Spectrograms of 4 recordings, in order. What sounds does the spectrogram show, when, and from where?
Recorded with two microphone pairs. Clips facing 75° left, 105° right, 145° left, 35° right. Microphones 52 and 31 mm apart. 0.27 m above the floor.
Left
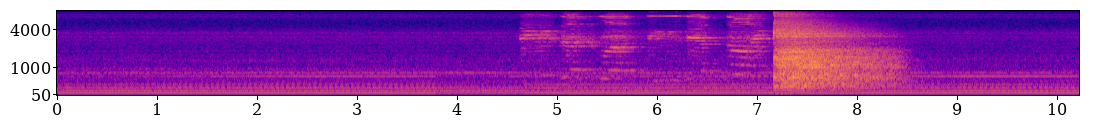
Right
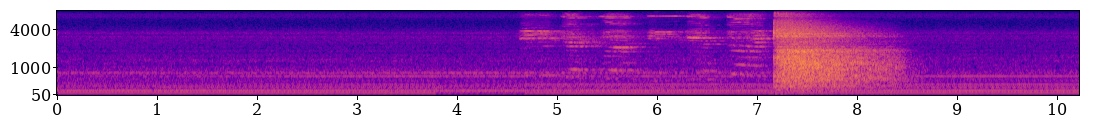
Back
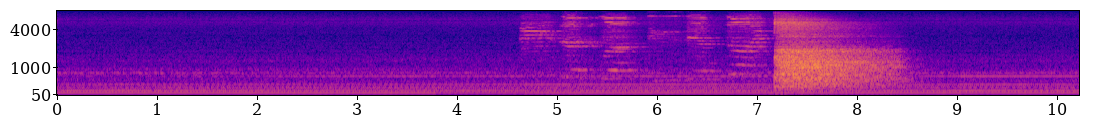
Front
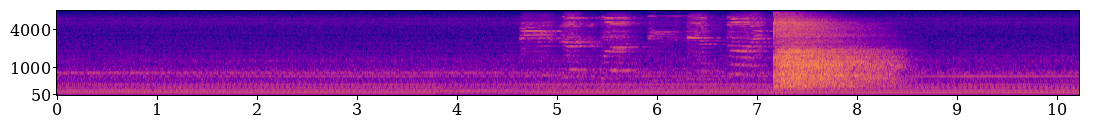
4.6 s singing: 30° left, 4 m
7.2 s a clap: 5° right, 7 m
